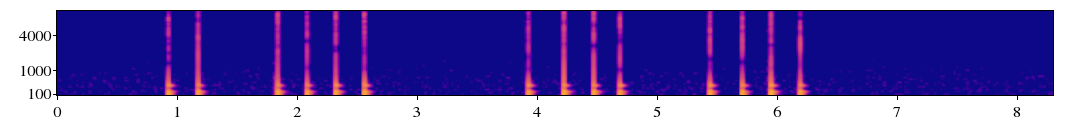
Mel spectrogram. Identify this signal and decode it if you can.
Tap code, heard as knocks on a wall, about 4 knocks a second. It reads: IT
